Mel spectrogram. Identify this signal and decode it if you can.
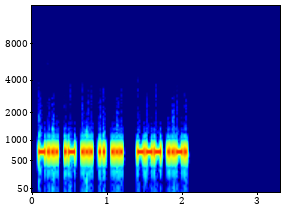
Morse code, heard as a keyed tone, about 45 wpm, 700 Hz. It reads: BASIS OF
